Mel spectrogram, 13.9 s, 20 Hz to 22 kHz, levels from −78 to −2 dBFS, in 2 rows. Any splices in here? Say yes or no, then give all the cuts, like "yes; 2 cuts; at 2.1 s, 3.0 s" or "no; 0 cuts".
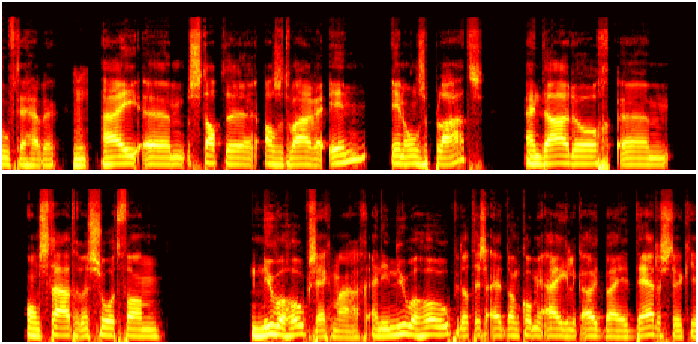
no; 0 cuts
